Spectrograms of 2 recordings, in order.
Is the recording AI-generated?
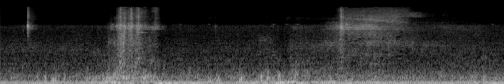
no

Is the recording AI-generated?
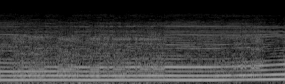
no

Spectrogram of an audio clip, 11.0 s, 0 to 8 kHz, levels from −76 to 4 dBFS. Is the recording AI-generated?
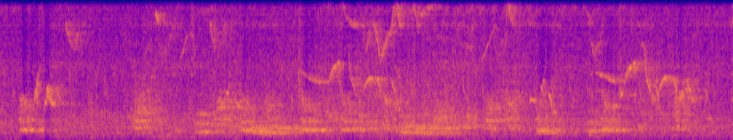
yes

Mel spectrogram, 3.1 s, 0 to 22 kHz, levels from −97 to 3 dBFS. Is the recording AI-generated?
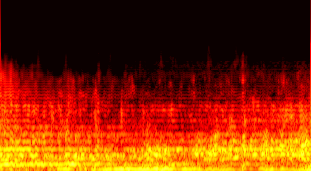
yes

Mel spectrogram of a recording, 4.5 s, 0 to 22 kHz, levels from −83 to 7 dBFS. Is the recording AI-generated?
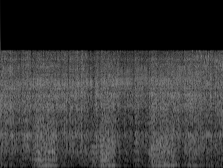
no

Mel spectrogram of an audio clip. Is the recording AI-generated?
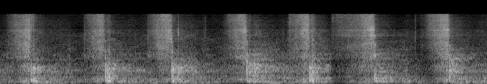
yes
